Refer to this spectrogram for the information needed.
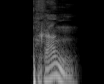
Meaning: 1. imperative singular of prangen 2. first-person singular present of prangen
- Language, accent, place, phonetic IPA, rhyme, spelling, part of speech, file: German, Germany, Berlin, [pʁaŋ], -aŋ, prang, verb, De-prang.ogg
